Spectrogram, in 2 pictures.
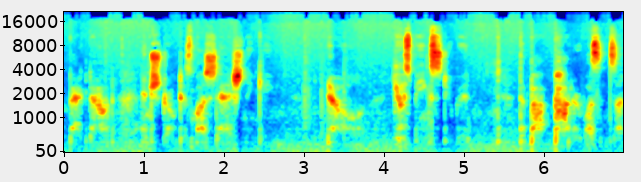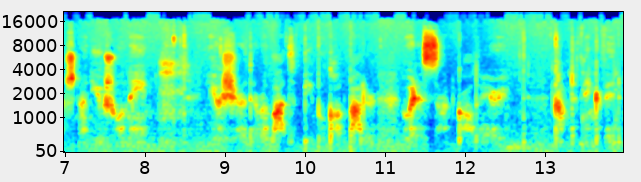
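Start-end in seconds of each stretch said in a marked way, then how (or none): none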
